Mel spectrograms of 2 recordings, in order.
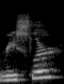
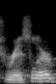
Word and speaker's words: Rizler: Is it Reseller? It's Rizler, but uh as long as it's something somewhat similar, I'll answer. Okay. It's like the licorice.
